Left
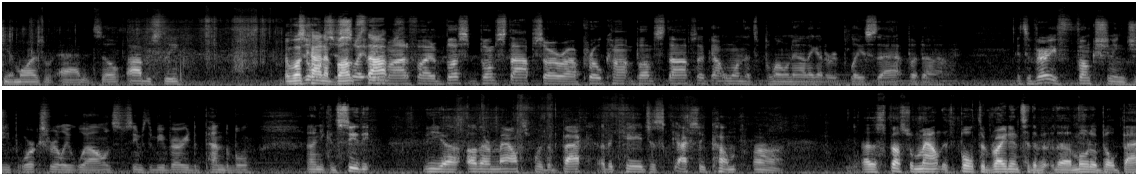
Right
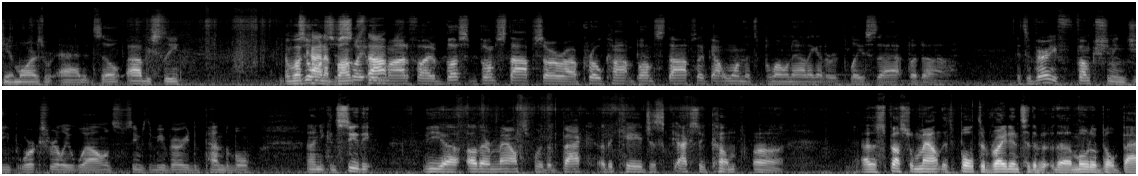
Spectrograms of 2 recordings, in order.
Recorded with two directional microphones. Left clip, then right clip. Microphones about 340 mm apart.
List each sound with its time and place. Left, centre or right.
0.2 s speech: right
3.1 s speech: centre
3.8 s speech: centre
10.2 s speech: centre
